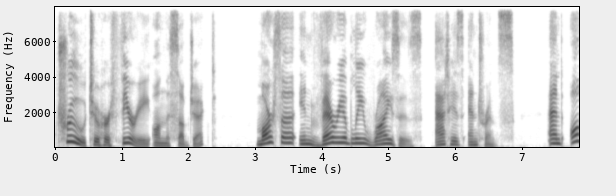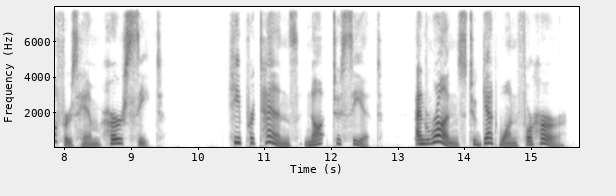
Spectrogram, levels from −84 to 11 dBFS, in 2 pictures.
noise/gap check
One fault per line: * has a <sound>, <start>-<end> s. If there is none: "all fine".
all fine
